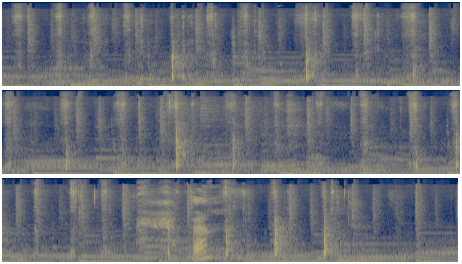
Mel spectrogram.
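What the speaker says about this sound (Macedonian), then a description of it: "Дополнително исецкајте, за да биде баш ситни парченца." A knife chops vegetables finely on a board for a fusilli dish, a quick, even run of sharp knocks repeating close up, with a voice speaking over the chopping.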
